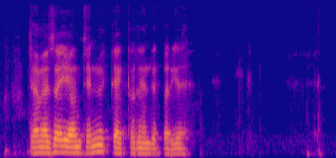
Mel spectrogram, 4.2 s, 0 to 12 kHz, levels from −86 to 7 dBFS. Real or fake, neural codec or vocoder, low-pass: fake; codec, 24 kHz, 3 kbps, HILCodec; 10.8 kHz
